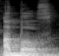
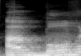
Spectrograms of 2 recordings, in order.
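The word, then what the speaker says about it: above: फिर आप देखोगे इसको बोलते हैं अबव, अबोव नहीं अबव, अबव।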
